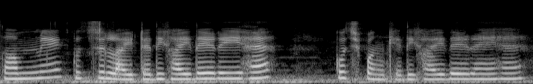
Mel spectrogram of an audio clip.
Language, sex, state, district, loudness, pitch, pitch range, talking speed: Hindi, female, Uttar Pradesh, Saharanpur, -16 LUFS, 255 Hz, 240-270 Hz, 145 wpm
